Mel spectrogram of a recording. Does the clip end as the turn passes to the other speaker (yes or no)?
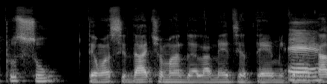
no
